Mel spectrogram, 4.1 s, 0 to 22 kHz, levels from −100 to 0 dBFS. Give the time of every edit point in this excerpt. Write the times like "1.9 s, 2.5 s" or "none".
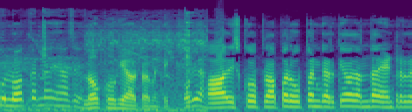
2.1 s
